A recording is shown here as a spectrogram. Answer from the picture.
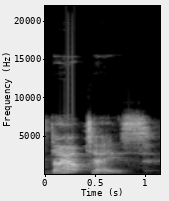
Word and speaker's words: dioptase: This is dioptase. This is the last one I was asked to pronounce for you.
